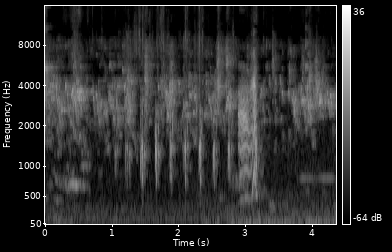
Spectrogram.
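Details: Pet Indian ringneck parakeets, a male and female pair, making morning sounds. Rapid bursts of short chirps and squawky notes come one after another. A harsher, sustained screech rises near the three-second mark, and a thin, steady whistle closes the sequence.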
